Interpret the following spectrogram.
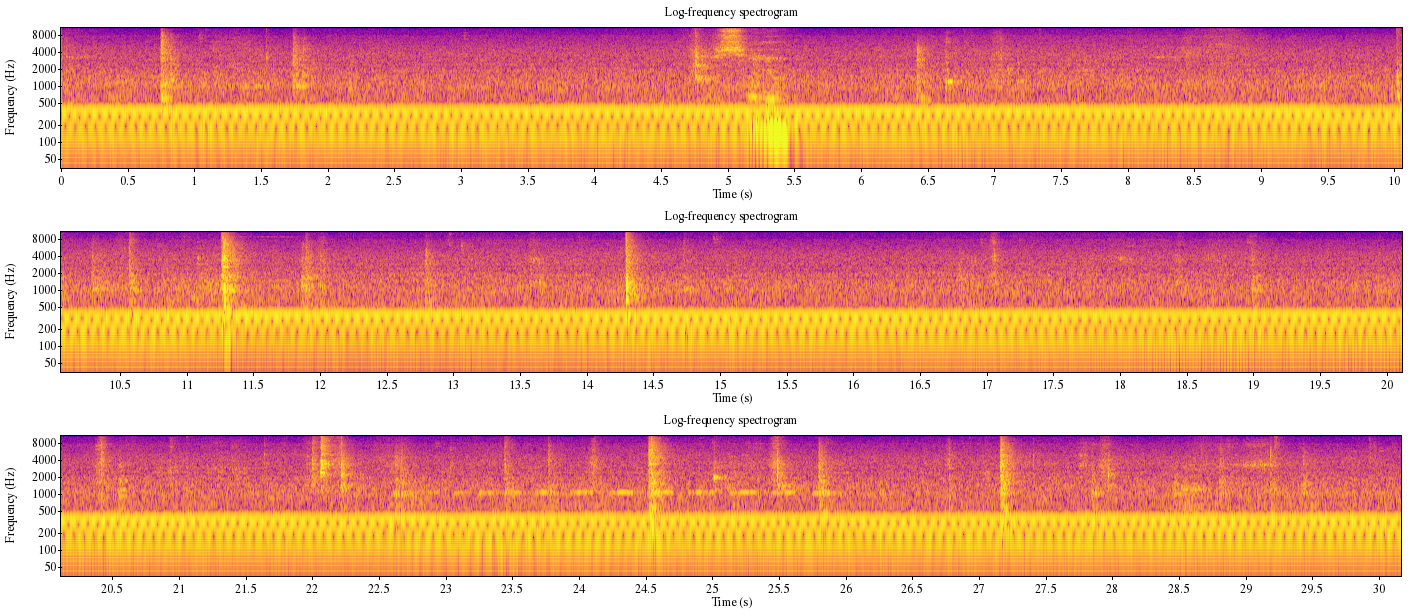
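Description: A steady low electrical hum with two higher overtones, constant in pitch and level, with a few faint clicks now and then.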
